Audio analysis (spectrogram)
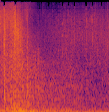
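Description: A Confringo spell blast in Hogwarts Legacy lands as a single loud, dull boom at the start that rumbles and fades over the following two seconds.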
